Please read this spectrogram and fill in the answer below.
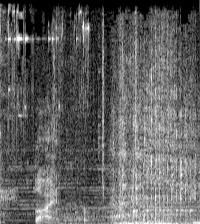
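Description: A lion roaring once, deep and loud, starting about a second in, over background film music.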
